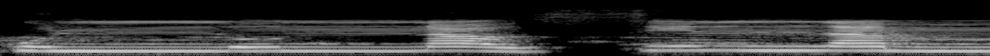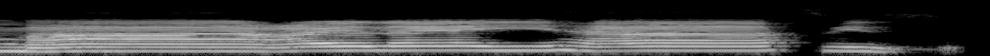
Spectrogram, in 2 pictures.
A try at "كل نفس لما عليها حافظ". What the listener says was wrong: پہلے آپ صحیح پڑھے تھے, اخفا کرنا تھا نا, کاف آئے تو نون ساکن کے بعد. كل نفس لما عليها حافظ.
